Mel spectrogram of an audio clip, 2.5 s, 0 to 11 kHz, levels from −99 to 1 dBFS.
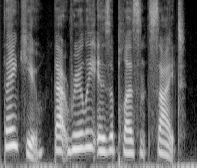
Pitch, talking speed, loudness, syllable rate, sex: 240 Hz, 195 wpm, -17 LUFS, 4.5 syllables/s, female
